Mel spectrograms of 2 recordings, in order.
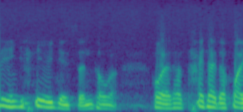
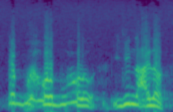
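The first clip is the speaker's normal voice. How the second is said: high, frightened cry of alarm; panicked man; 9 semitones higher than usual. Retold or imitated. Man seized by fear, crying the spirit has come. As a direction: voice the terrified man losing his nerve.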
